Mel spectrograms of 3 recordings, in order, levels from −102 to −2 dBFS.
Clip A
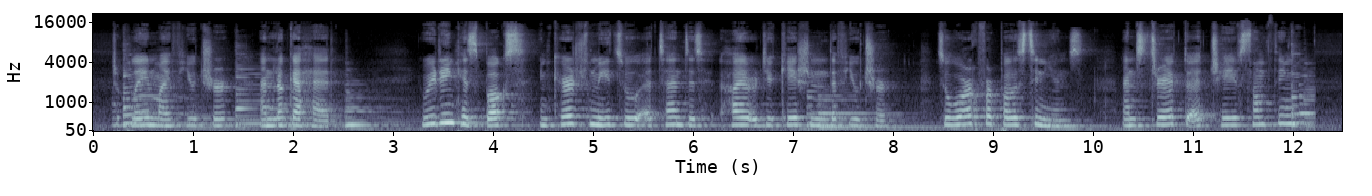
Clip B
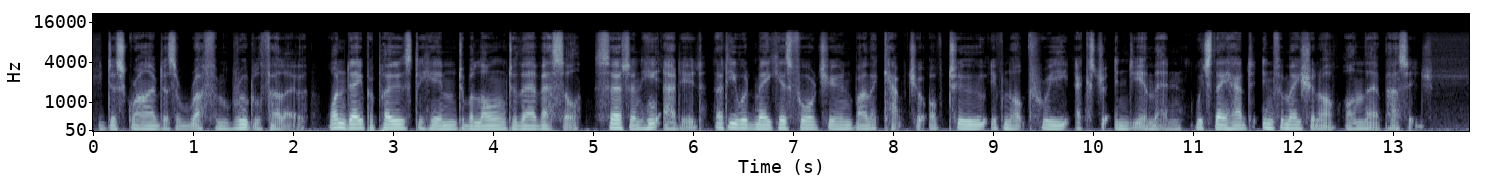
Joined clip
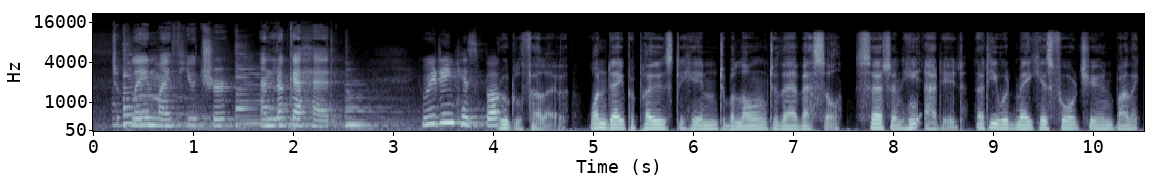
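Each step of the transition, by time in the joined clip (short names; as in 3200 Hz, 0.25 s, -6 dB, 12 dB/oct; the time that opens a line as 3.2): clip A
2.77–4.12 LPF 8400 Hz -> 1400 Hz
4.07 switch to clip B from 1.46 s, crossfade 0.10 s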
